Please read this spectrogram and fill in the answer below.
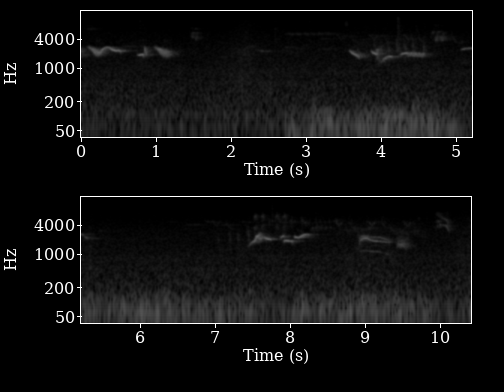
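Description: A songbird singing in three short phrases of clear whistled, gliding notes a few seconds apart, with fainter high twittering between them.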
